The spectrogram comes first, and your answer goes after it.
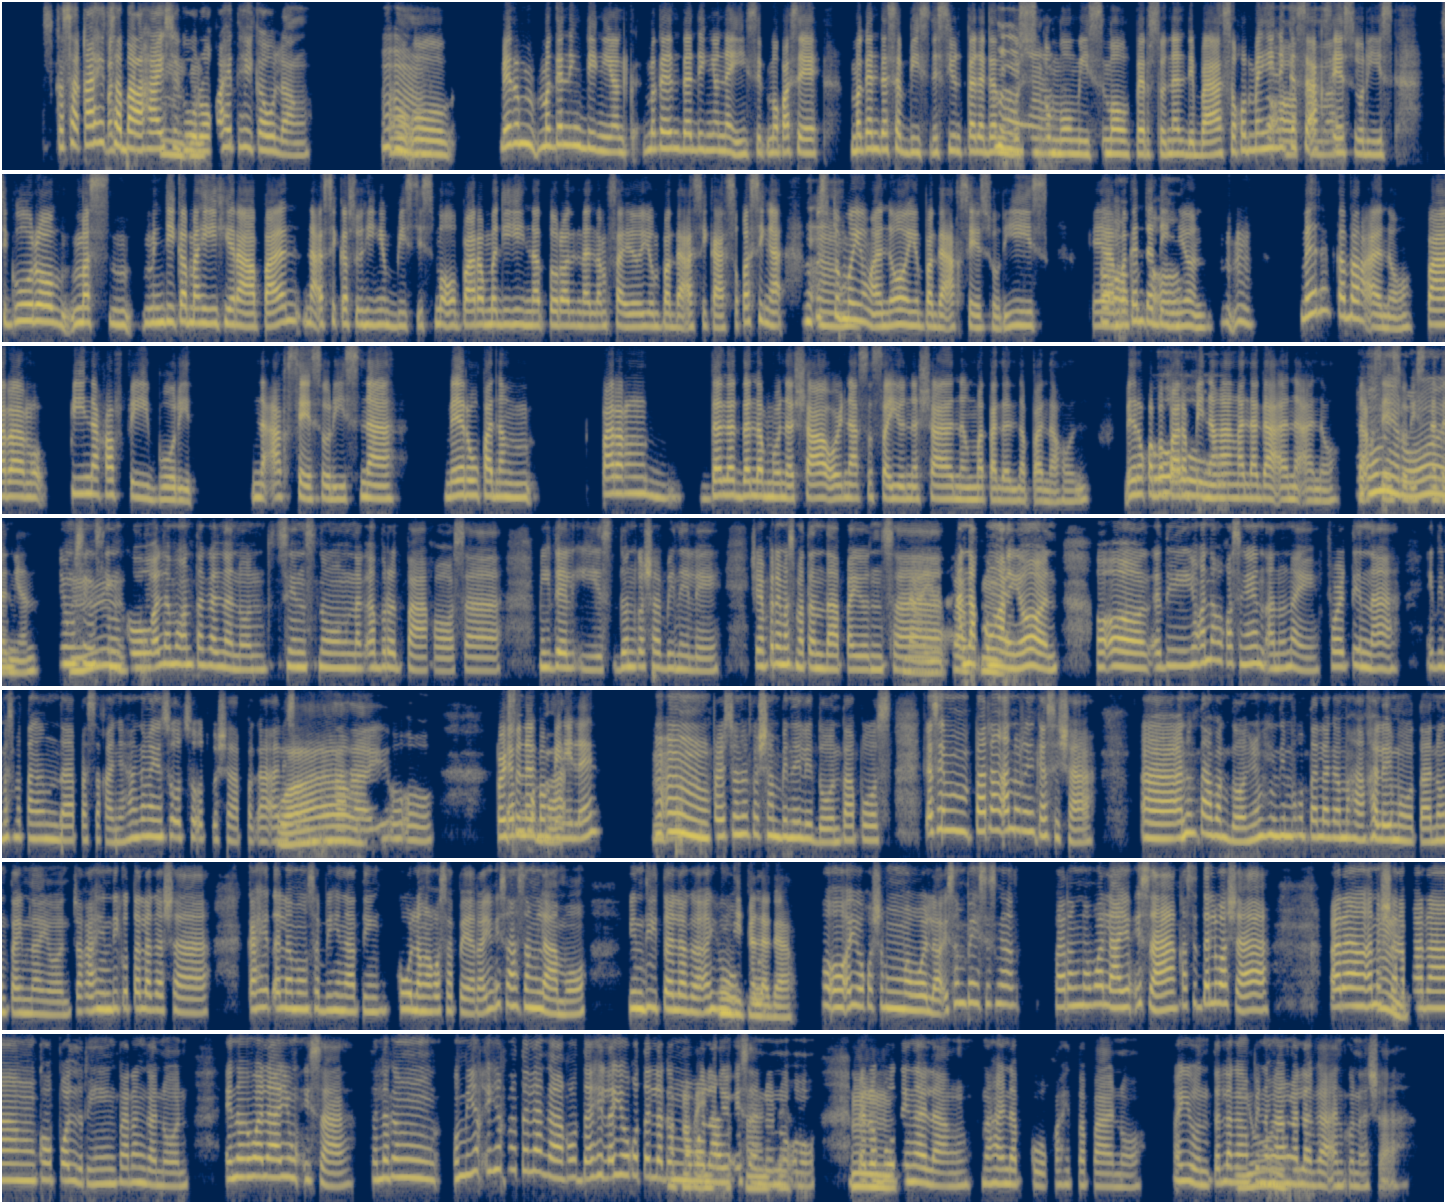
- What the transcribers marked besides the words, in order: other background noise; tapping; "business" said as "bisnis"
- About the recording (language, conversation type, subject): Filipino, podcast, Paano nakakatulong ang mga palamuti para maging mas makahulugan ang estilo mo kahit simple lang ang damit?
